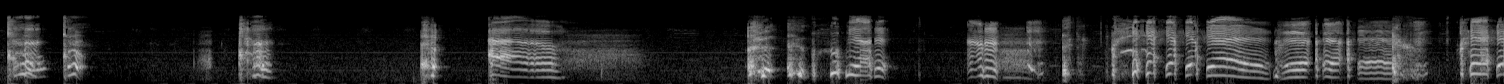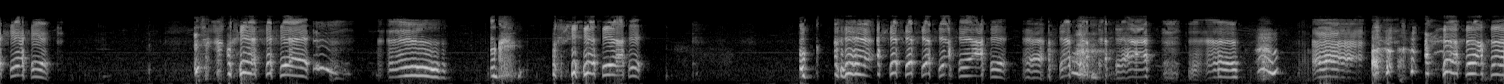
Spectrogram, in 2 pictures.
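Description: A 10-month-old baby's giggling laughter in repeated fits, each run of laughs set off by short, sharp coughs from a person nearby. A few lone coughs come in the first seconds, then long runs of laughter fill most of the rest.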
